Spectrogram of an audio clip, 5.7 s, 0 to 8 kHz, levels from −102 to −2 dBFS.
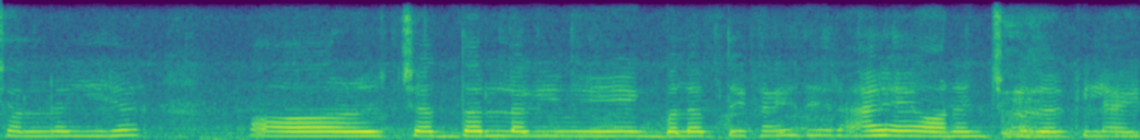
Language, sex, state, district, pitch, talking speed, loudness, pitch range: Hindi, female, Chhattisgarh, Raigarh, 260 Hz, 250 wpm, -14 LUFS, 250-265 Hz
